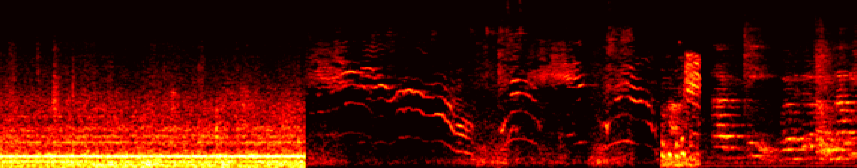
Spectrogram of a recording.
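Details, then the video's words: Kitten meowing: after a steady low hum, a run of arched, wavering meows, each rising then falling, repeated quickly in a small room, with faint voices and a final higher squeal. "kitten meowing call"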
